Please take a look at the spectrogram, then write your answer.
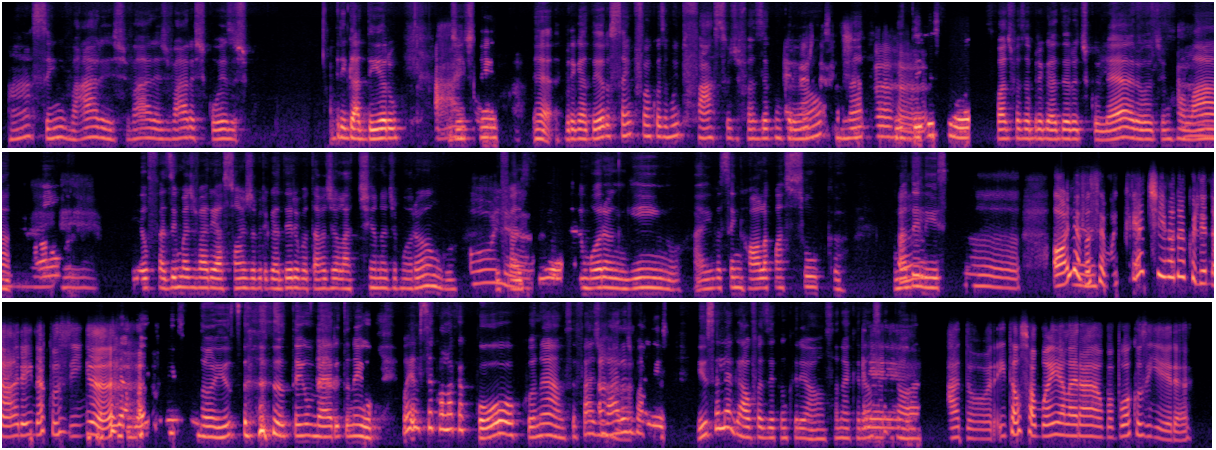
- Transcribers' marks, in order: static; unintelligible speech; other background noise; drawn out: "Ai"; distorted speech; tapping; drawn out: "Hã"; chuckle; laugh; chuckle
- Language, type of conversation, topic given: Portuguese, unstructured, Que prato te lembra a infância?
